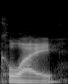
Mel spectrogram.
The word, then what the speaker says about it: Kawhi: move so Popovich and kawaii Popovich and quiet remember the car as Kawhi is like an island correct boy he's one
